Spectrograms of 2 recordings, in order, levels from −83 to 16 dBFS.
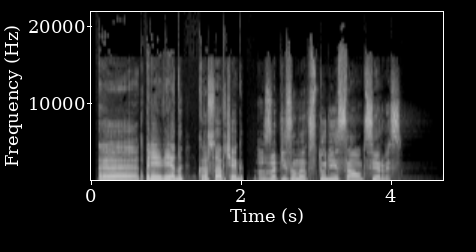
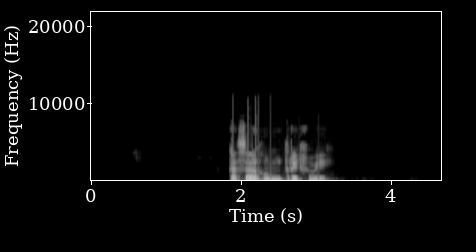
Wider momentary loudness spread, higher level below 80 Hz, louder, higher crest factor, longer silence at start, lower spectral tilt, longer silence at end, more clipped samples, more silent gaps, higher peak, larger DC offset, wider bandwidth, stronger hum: second, 7 LU vs 10 LU; first, -38 dBFS vs -46 dBFS; first, -14 LUFS vs -20 LUFS; second, 14 dB vs 22 dB; second, 0.1 s vs 1.85 s; second, -3.5 dB/octave vs -6.5 dB/octave; second, 0.55 s vs 1.55 s; neither; neither; about the same, 0 dBFS vs -2 dBFS; neither; first, over 20 kHz vs 11 kHz; neither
